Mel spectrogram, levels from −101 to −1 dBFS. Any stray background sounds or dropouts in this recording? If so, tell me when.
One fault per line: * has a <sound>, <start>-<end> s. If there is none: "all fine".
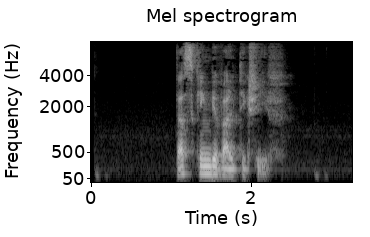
all fine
